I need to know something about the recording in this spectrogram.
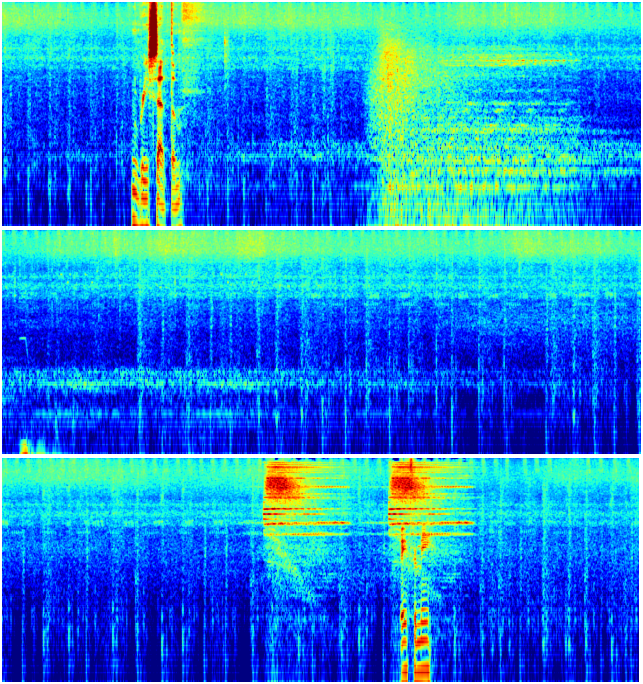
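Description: Armoured footsteps clank and crunch on stone and grass.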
